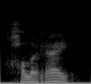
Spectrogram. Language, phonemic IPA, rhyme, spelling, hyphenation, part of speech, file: Dutch, /ɣɑ.ləˈrɛi̯/, -ɛi̯, galerij, ga‧le‧rij, noun, Nl-galerij.ogg
- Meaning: gallery (a roofed promenade, especially one extending along the wall of a building and supported by arches or columns on the outer side)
